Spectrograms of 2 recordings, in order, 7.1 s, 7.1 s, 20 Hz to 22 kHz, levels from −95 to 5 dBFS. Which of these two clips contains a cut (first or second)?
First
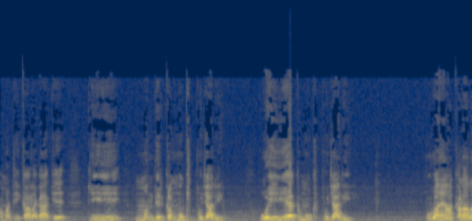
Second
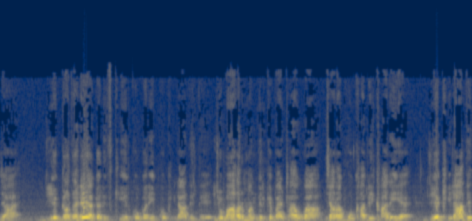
second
